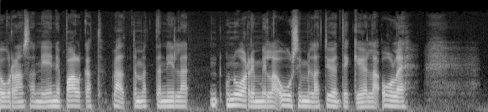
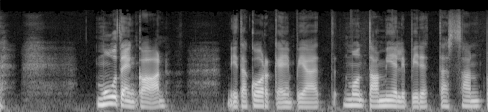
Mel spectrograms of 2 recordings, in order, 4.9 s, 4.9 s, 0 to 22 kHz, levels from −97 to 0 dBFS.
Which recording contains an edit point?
second; 1 cut; at 3.4 s

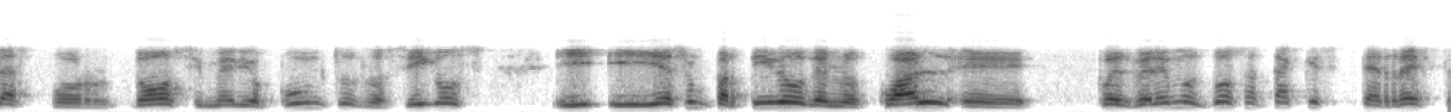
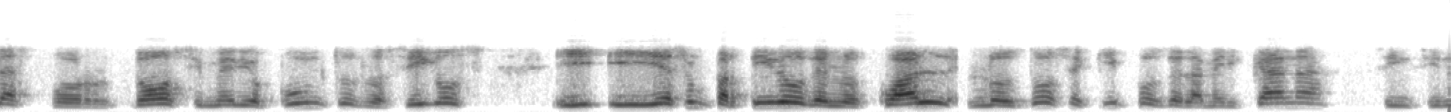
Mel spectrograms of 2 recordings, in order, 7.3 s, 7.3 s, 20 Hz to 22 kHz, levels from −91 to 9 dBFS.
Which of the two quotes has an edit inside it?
second; 1 cut; at 4.8 s

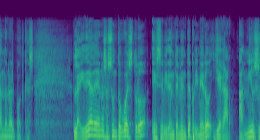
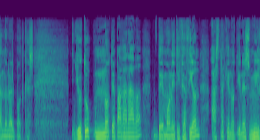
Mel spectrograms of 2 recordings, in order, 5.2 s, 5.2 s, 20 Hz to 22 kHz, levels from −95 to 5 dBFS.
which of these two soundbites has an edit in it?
second; 2 cuts; at 1.4 s, 3.0 s

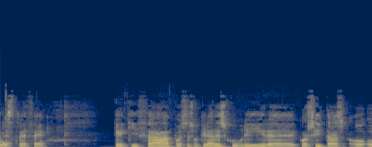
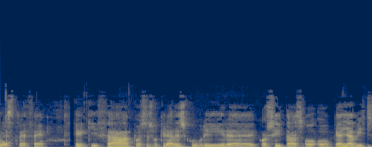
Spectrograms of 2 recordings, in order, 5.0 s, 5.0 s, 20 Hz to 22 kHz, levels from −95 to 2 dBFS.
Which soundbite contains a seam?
second; 2 cuts; at 0.9 s, 4.1 s

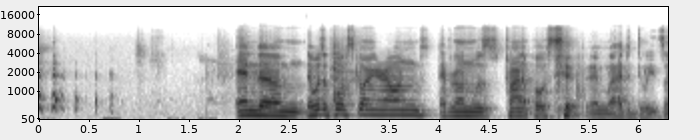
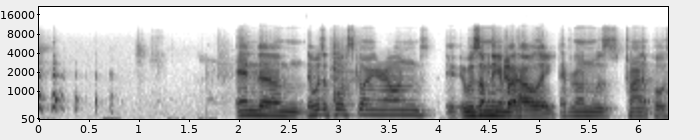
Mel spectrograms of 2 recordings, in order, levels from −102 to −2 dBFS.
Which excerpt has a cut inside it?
second; 2 cuts; at 4.0 s, 5.2 s

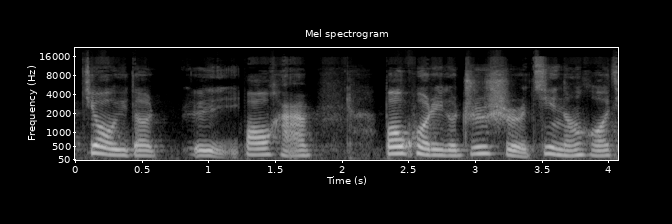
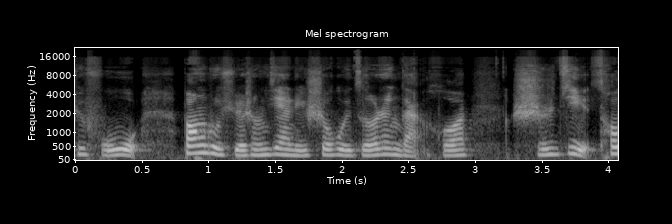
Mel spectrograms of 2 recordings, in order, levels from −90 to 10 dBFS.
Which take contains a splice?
first; 1 cut; at 1.2 s

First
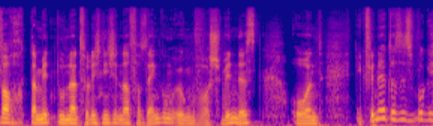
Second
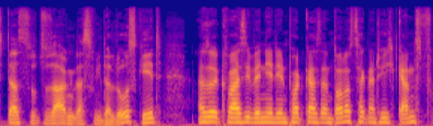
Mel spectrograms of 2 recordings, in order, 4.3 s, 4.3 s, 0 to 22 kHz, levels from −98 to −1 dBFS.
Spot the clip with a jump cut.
second; 1 cut; at 1.8 s

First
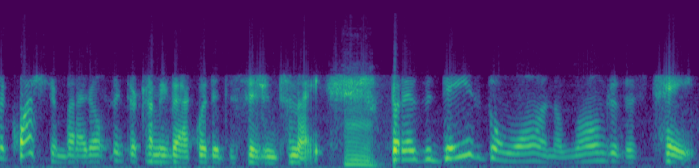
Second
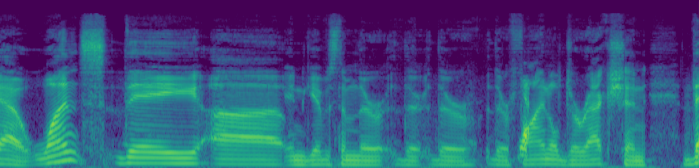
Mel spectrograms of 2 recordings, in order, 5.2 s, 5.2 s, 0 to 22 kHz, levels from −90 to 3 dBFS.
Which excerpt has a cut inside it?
second; 1 cut; at 2.1 s

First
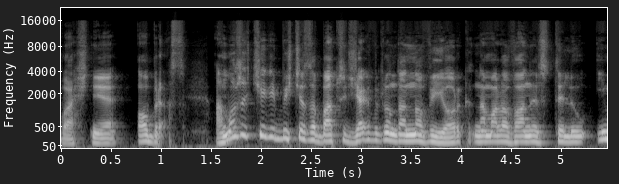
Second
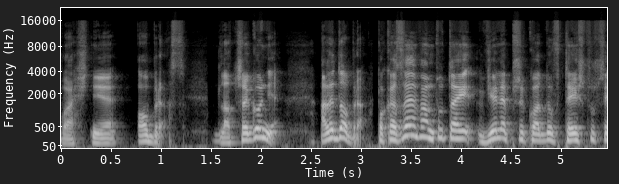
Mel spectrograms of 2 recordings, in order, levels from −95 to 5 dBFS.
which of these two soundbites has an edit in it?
second; 2 cuts; at 1.5 s, 3.1 s

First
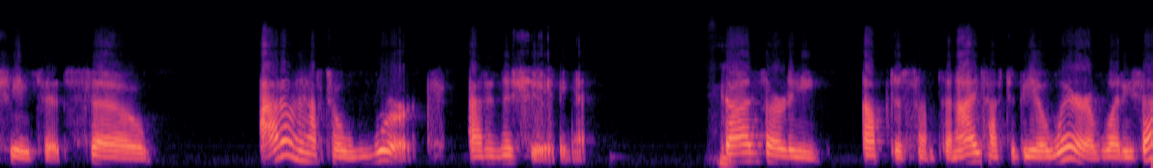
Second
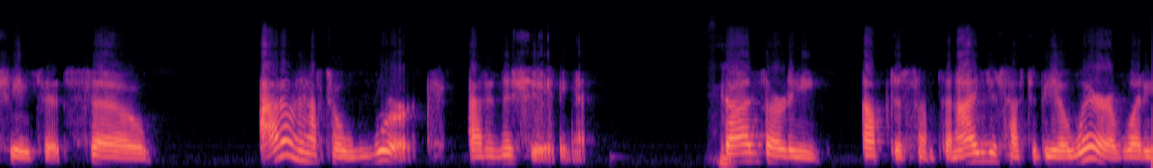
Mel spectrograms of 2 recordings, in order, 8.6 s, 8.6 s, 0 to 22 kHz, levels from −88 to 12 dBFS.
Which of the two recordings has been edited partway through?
first; 1 cut; at 7.4 s

